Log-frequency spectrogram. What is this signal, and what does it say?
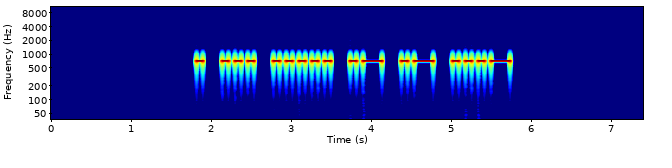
Morse code, heard as a keyed tone, about 15 wpm, 700 Hz. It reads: ES5AAV
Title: DXCC-100 Call Signs - 6 Characters - Repeated 3x - 15wpm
